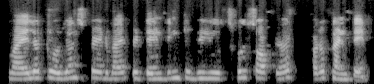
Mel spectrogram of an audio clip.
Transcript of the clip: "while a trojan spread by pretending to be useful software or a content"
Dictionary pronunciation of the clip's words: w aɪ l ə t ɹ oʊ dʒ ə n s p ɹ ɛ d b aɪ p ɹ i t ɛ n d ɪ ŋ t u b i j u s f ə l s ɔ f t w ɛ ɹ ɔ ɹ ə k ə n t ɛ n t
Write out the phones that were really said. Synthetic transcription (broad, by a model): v aɪ l ə t ɹ oʊ dʒ ə n s p ɹ ɛ d b aɪ p ɹ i t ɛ n d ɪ ŋ t u b i j u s f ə l s ɔ f t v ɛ ɹ ɔ ɹ ə k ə n t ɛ n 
